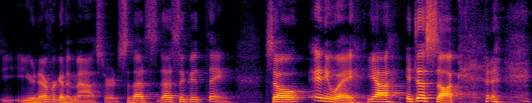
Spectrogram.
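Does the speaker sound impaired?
No.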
